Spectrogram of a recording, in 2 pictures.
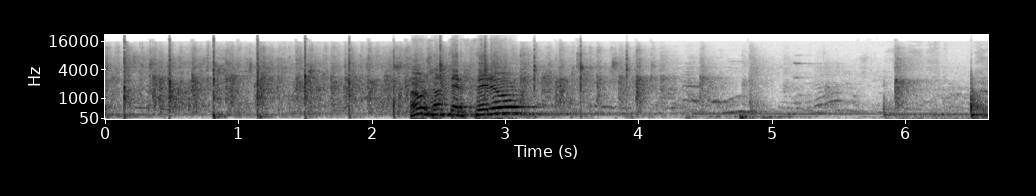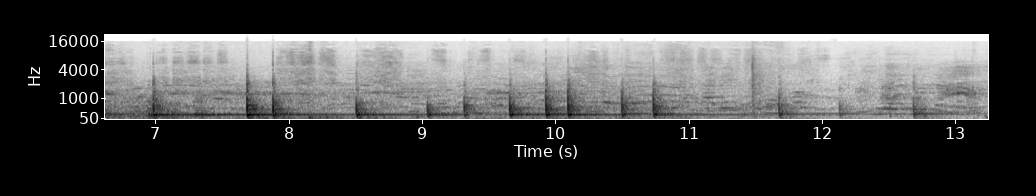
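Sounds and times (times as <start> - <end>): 
audience applause: 0.0 - 4.8
speech: 2.3 - 3.3
low hum: 5.8 - 13.0
chalk scratching and tapping on a blackboard: 6.0 - 12.8.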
